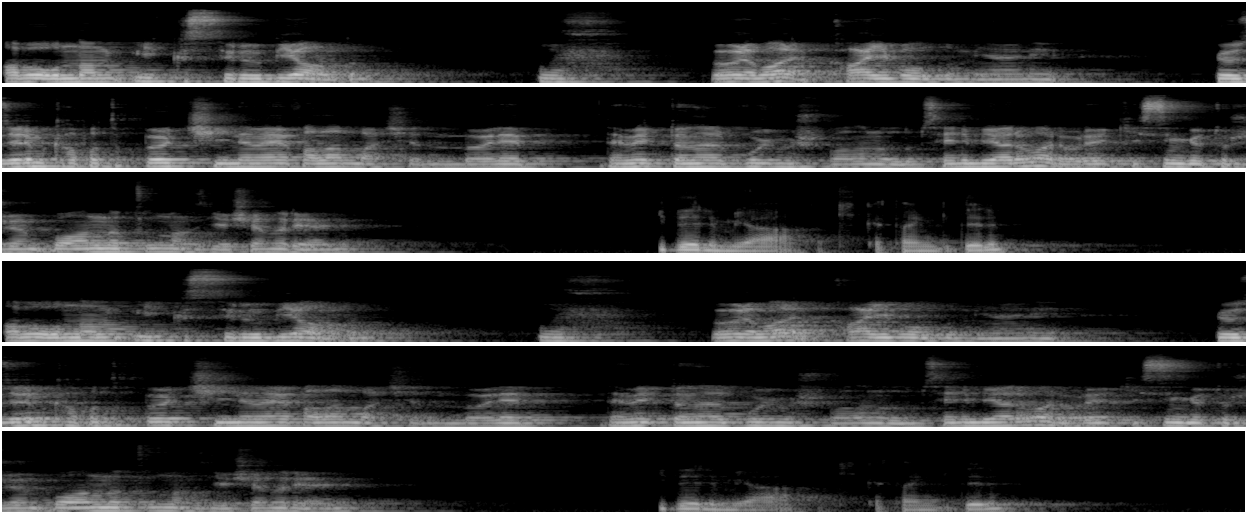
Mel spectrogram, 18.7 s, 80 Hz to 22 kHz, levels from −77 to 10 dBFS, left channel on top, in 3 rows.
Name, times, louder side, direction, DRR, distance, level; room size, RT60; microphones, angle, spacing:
voice 1, 0.0-1.9 2.7-3.1 3.5-5.3 6.1-8.9 9.2-14.2, left 2 dB, 90° left, 6 dB, 0.9 m, -21 dB
voice 2, 15.8-16.4 16.9-17.5, left 5 dB, 60° left, 14 dB, 0.4 m, -25 dB
18.0 x 7.2 x 7.2 m, 1.1 s
head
